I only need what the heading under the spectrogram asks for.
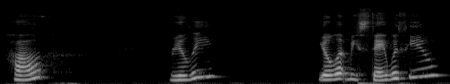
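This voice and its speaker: Soft-spoken young villainess, manipulative, close-mic ASMR; a woman voices her. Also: on the high side, lively intonation, takes it slowly. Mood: shy, apologetic. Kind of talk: ASMR roleplay.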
